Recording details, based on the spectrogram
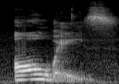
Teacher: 단어의 끝 혹은 음절의 끝에서 모음처럼 목구멍에서부터 울림 소리로 표현하는 저 엘 소리를 Dark l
